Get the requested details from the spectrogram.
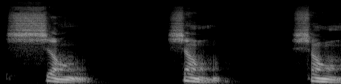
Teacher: you don't really pronounce that G I don't hear that g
